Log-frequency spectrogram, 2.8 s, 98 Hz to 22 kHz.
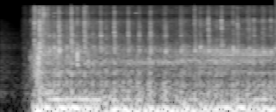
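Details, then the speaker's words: Yamaha RD350 LC F2 power valve two-stroke, about 13k miles, mostly original, cold start on choke: fires at once into a steady, even burbling idle with no misses; healthy cold start. "so this is going to be cold yeah that's a power valve"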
